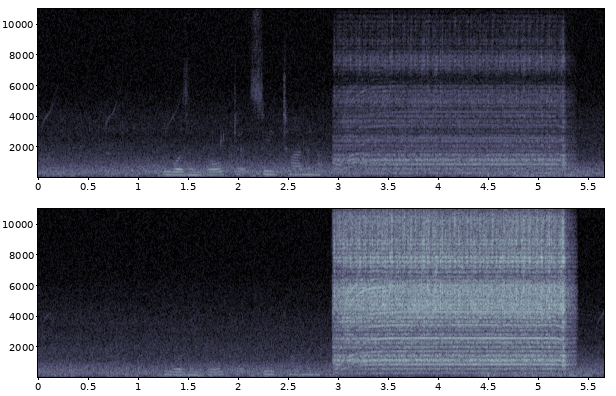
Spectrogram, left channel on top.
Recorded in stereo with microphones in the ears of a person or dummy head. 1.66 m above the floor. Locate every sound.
1.3 s a woman speaking: 75° left (ahead or behind)
3.0 s a drill: 70° right (ahead or behind)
